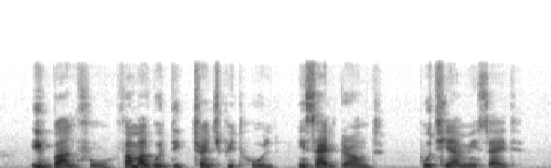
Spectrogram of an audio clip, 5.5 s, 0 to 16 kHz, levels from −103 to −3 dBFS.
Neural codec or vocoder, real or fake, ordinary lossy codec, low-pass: vocoder, 22.05 kHz, 80 mel bands, Vocos; fake; none; 9.9 kHz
